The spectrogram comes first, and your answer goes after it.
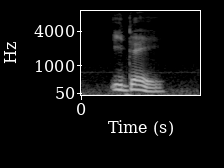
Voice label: "idee", Dutch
